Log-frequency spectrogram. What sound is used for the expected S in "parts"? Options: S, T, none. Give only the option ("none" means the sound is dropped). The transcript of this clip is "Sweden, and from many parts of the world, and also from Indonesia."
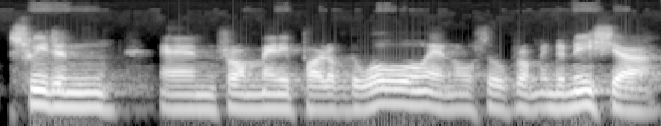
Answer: none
